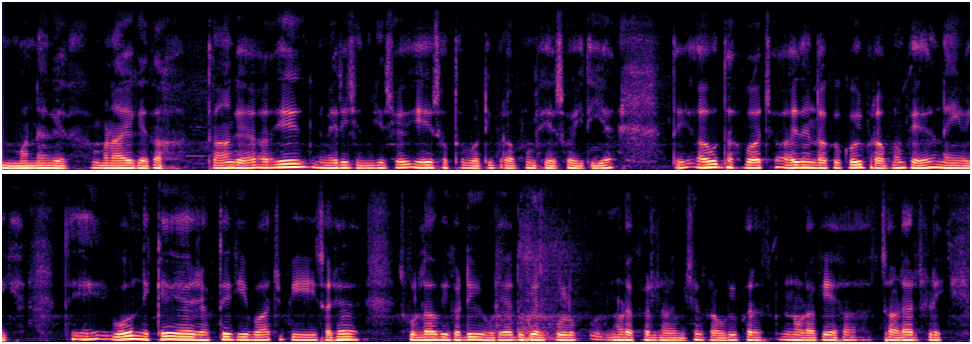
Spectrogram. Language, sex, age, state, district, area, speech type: Dogri, male, 18-30, Jammu and Kashmir, Udhampur, rural, spontaneous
